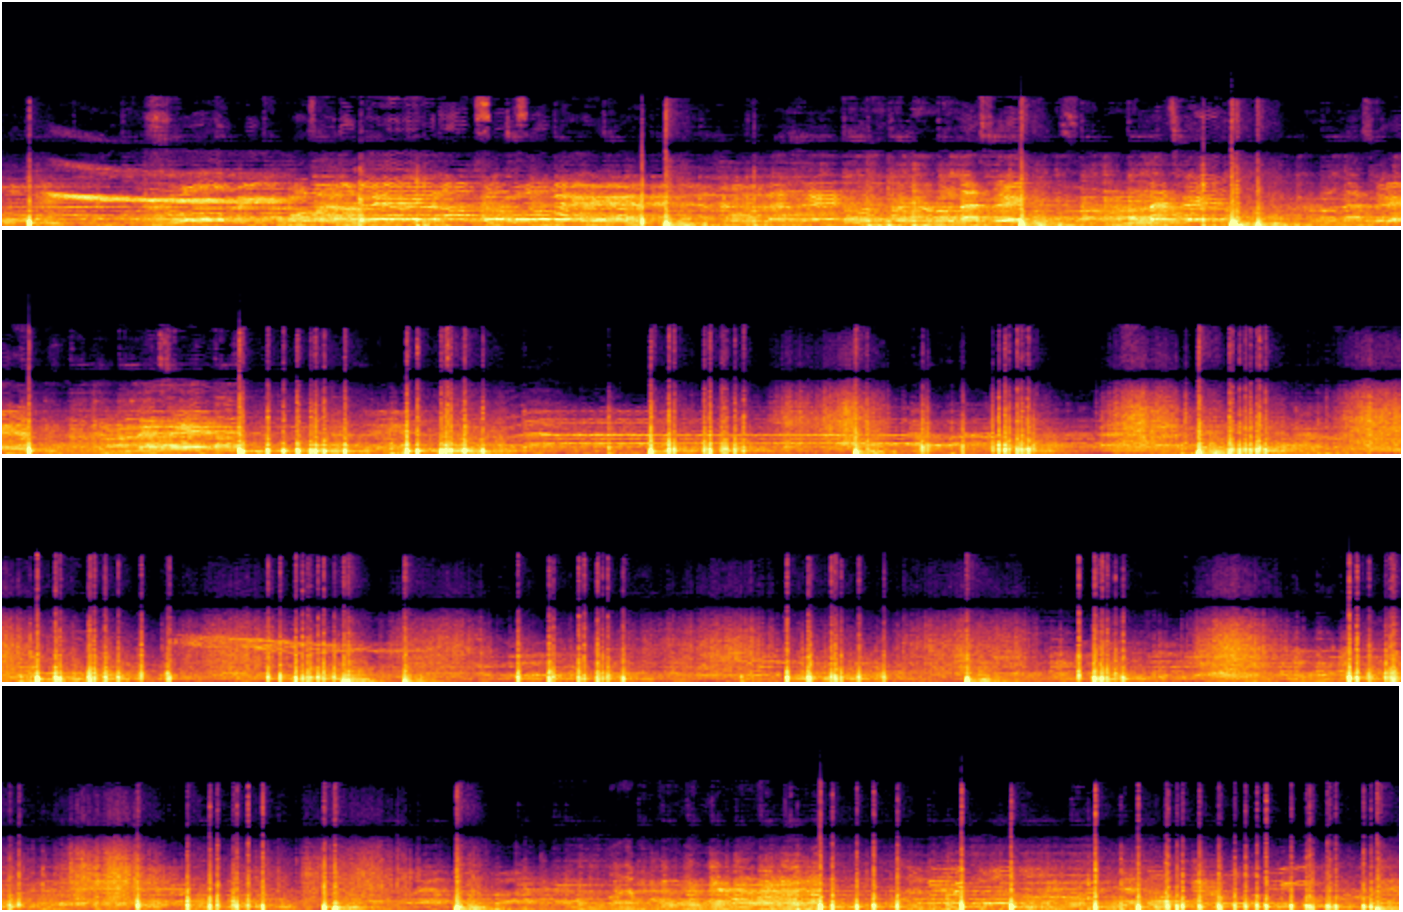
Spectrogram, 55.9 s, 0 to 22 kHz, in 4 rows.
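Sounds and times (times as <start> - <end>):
fireworks bangs: 0.0 - 55.9.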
